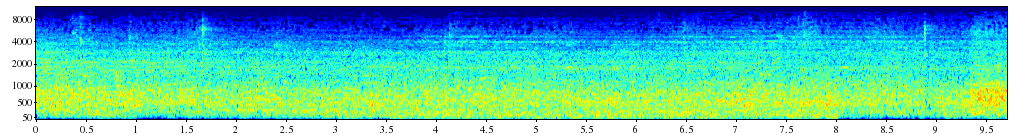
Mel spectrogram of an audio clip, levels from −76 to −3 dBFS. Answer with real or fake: real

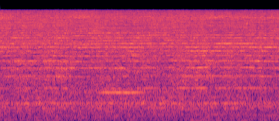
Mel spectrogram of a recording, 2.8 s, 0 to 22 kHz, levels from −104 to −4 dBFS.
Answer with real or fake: real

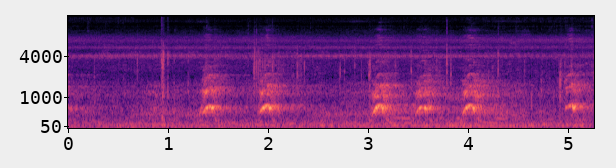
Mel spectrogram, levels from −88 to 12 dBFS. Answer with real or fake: real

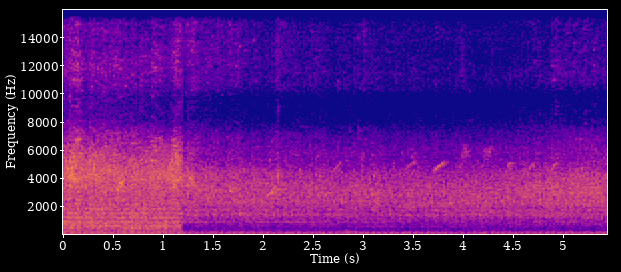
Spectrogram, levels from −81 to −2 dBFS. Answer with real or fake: real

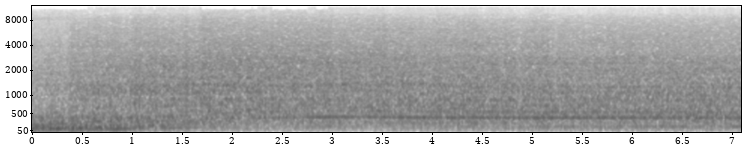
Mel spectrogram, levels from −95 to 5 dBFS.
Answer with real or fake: real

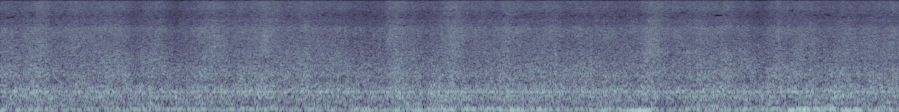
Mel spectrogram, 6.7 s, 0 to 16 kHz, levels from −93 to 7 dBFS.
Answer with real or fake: real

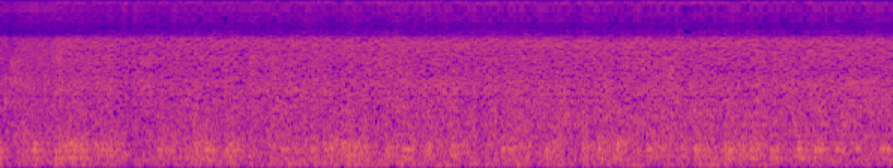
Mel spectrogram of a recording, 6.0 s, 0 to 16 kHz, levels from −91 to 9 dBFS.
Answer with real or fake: real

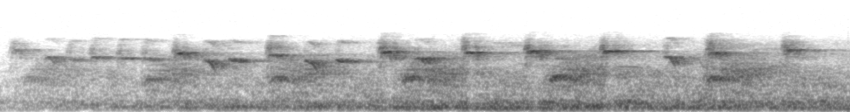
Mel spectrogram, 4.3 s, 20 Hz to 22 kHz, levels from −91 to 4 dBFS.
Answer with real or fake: real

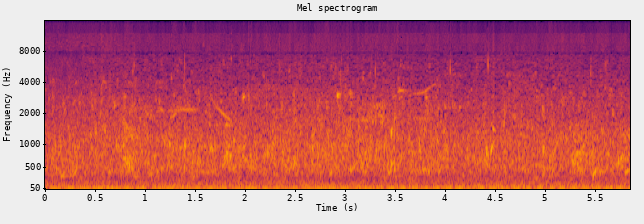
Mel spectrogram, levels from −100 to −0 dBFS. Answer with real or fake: real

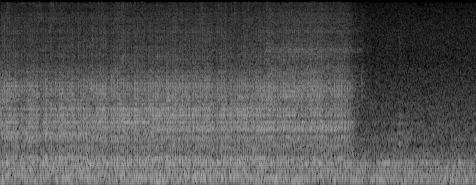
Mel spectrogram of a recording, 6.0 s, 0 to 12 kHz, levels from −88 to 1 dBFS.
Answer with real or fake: real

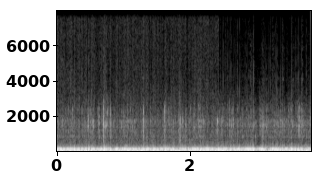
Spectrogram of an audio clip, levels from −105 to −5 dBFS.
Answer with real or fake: real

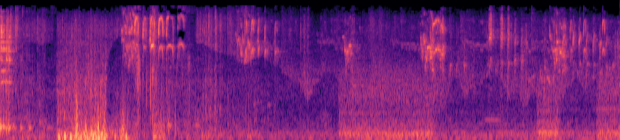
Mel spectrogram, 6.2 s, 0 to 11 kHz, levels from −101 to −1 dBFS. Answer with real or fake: real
